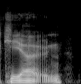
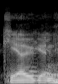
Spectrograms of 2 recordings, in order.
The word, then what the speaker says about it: Keoghan: But also I've discovered that I believe, based on my research, that his name should be pronounced Keown, but he pronounces it Keoghan himself.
